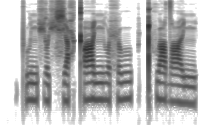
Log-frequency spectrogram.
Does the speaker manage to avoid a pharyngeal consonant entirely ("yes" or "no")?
no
